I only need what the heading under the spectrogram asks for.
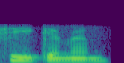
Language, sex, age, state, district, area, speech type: Punjabi, female, 45-60, Punjab, Jalandhar, urban, conversation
